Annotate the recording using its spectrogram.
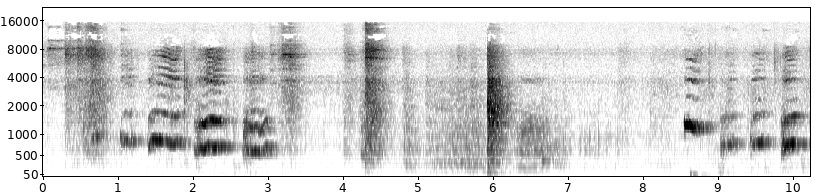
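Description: Leonberger puppy whining and yipping in short calls that bend in pitch, a quick run of them in the first few seconds and again near the end, with two short, harsher noisy bursts in between.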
